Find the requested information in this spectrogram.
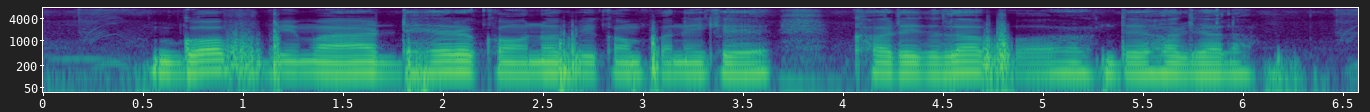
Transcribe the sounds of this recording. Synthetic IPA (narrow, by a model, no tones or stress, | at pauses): ɡopʰbimaɾɖʱeɾkəʊnobʱikəmpənikekʰəɾid̪lapəɾd̪eɦəld͡ʒala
